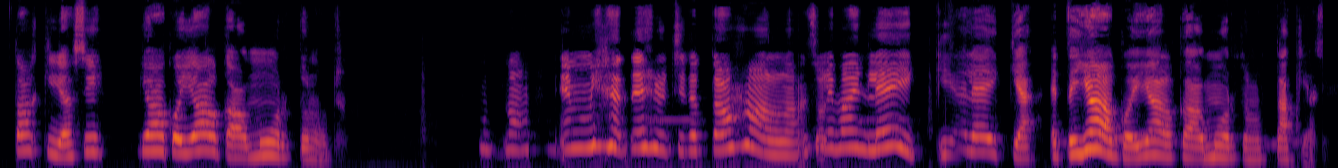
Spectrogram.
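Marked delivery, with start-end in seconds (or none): 3.6-7.3 put-on high, young child's voice calling auntie; little child asking auntie. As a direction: play a small whiny kid. Child figure defends itself.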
